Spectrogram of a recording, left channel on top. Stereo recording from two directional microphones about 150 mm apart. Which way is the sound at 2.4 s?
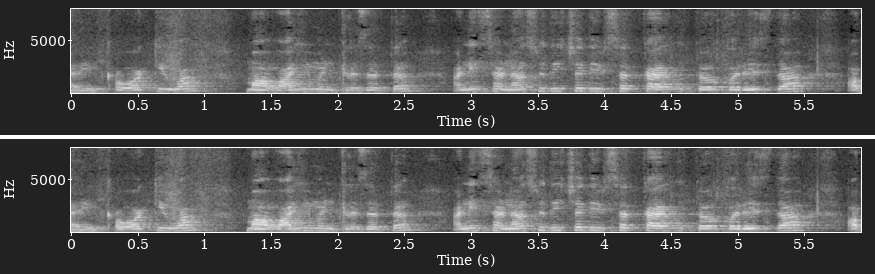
35° right (ahead or behind).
